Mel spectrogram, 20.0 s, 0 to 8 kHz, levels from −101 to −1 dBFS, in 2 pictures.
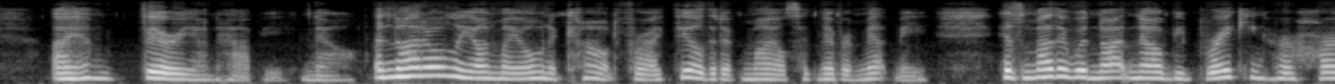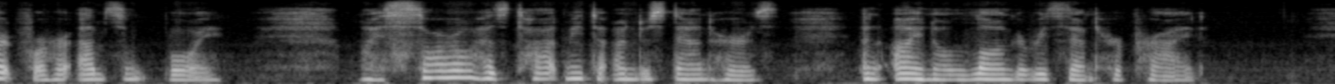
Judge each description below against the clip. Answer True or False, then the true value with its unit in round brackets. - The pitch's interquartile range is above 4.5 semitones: False (3.9 semitones)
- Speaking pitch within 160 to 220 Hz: True (190 Hz)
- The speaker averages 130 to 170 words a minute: True (150 wpm)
